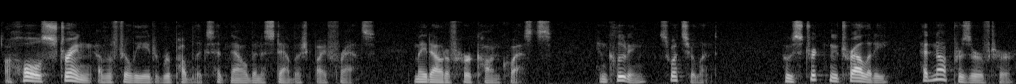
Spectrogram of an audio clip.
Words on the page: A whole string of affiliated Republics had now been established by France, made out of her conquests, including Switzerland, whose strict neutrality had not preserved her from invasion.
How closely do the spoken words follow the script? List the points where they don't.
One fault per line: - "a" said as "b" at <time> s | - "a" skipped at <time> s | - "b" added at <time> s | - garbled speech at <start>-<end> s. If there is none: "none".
- "from invasion" skipped at 10.1 s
